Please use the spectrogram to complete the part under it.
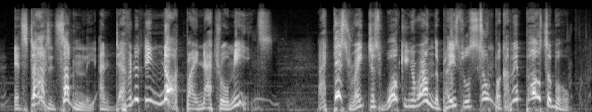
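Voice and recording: A man's put-on character voice, high in pitch. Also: dry, close sound with no echo.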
